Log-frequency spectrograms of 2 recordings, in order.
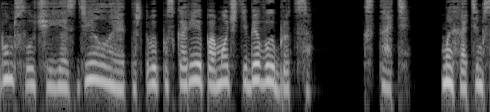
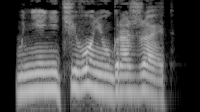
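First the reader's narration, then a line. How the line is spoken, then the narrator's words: Slightly irritated. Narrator (Russian): немного раздраженно произнес тот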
